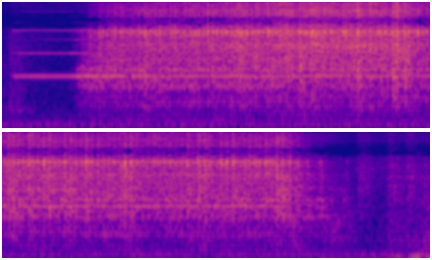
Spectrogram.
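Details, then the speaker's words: RC car after replacing worn parts and bearings: high whirring drivetrain with fast rattling click about four per second; unsure whether rear end or gears; gear clicking noise. "Don't know what the clicking noise is. Maybe the rear end. Maybe my gears. I don't know."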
